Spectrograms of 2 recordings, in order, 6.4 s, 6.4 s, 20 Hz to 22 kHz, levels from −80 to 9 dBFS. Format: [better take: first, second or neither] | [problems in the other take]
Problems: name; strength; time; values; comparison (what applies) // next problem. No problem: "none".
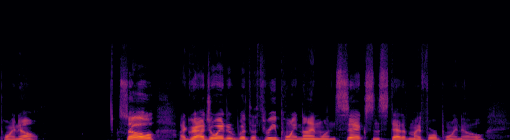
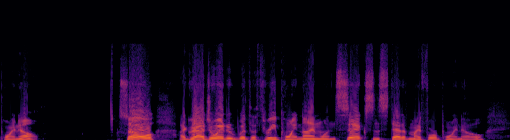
first | distortion; slight; 5% of the sound clipped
